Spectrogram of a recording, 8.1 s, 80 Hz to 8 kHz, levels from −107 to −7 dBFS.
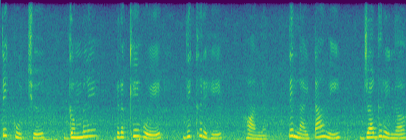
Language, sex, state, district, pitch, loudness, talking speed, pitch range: Punjabi, female, Punjab, Kapurthala, 250 Hz, -16 LUFS, 95 wpm, 215-295 Hz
